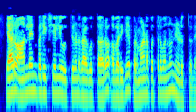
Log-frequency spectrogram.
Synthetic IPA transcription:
jaːɾuaːnlɐjnpɐɾiːkʂɛjɐlːiut̪ːiɾuɳɐɾaːɡut̪ːaːɾo̞ːʔɐʋɐɾiɡe̞pɾɐmaːɳɐpɐt̪ɾɐʋɐnːuniːɽut̪ːɐd̪e̞

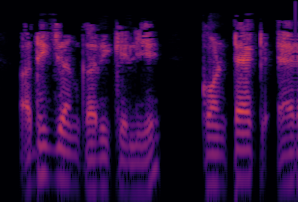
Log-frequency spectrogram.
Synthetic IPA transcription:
ɐ̰d̪ʱɪk̚d͡ʒaːnkaːɾikelie | kɔ̃ːɳʈɛːk̚ʈɛː

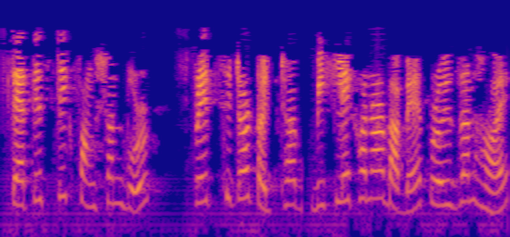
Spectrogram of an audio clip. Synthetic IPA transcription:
stɛtistikpʰɔŋsɔnbʊɹ | spɹetsitɔɹtɔjtʰːɔbixlexɔnɔɹbabɛpɹojuzɔnɦɔj

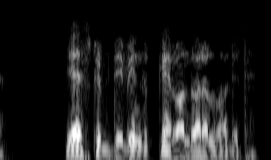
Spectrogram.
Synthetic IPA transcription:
jɛːskɾɪp̚ʈ̚d̪eːbɪ̃nd̪ɾkɛːɾʋãːnd̪ʊwaːɾaənʊaːd̪ɪt̪ʰɛː

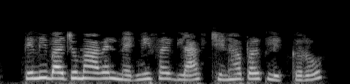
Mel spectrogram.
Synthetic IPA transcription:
t̪enibad͡ʒumãaʋelmɛɡnifajɡlast͡ʃɪnɦapəɾklikːəɾo

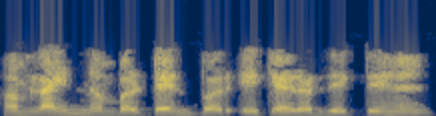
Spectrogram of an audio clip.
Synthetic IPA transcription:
ɦɐmlaːɪnːɐ̃mbəɾʈɛnpɐɾeːkɛːɾəɾd̪eːk̚ʰt̪eɦɛ̃ː

